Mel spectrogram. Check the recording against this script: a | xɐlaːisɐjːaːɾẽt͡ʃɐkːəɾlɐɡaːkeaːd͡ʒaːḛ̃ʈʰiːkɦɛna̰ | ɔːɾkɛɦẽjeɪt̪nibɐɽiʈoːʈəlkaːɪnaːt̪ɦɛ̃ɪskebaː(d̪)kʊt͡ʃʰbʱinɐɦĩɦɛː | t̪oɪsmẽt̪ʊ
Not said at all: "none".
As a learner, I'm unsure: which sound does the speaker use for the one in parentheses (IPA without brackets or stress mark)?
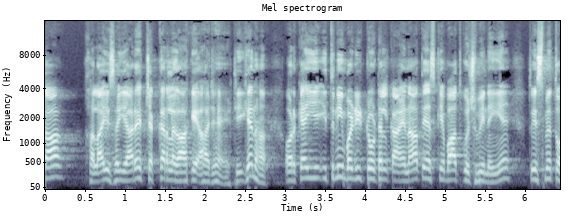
d̪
